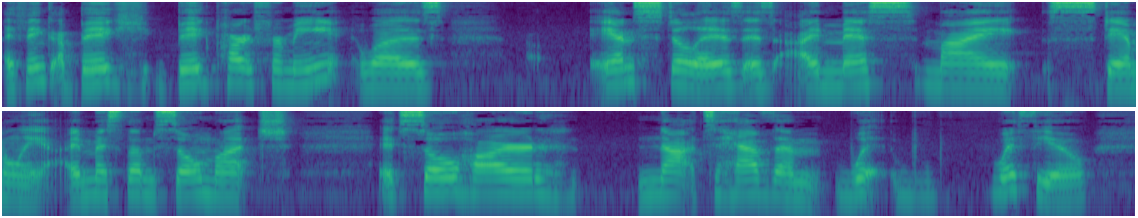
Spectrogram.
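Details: Adult woman who stutters, usually fairly fluent in her recordings, with the stutter recently more noticeable: stuttering.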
